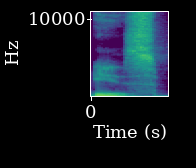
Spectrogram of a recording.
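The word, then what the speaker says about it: hay: it's just one syllable its I now this sounds like the letter I in English but as you can see the spelling is very different so whenever you come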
